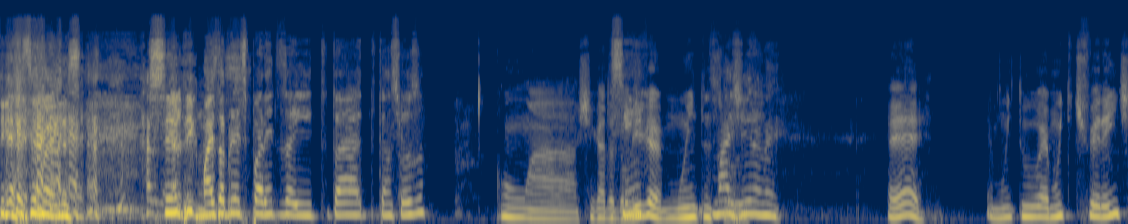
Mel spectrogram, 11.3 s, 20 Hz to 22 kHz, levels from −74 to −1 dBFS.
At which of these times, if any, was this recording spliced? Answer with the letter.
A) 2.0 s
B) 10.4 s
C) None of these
A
